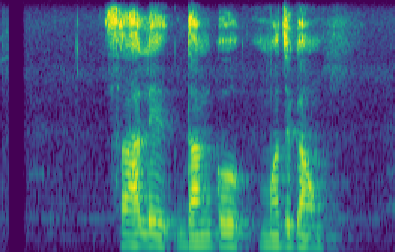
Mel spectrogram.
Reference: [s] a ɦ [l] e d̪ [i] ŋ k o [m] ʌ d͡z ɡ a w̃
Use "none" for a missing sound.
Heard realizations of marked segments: s, l, a, m

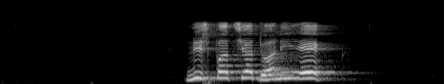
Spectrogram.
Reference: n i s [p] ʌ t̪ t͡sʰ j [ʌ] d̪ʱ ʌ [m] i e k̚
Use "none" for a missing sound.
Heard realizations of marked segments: p, ʌ, n

